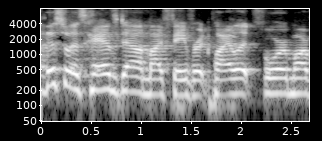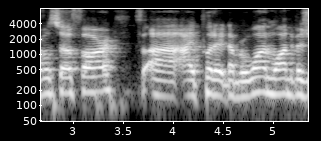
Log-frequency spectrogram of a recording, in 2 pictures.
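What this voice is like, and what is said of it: Usual voice. Nothing is said of it.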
